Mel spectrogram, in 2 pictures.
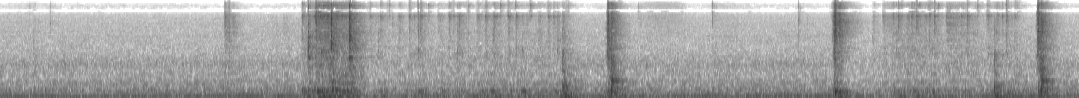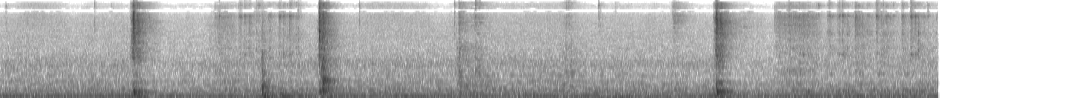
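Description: Industrial sewing machine with its motor humming steadily as fabric is sewn, broken by about nine sharp, irregular clicks and knocks. The sound cuts out abruptly near the end.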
